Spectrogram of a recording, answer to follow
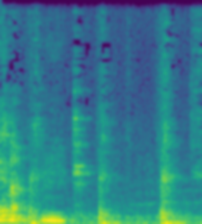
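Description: Two light metallic clinks of a steel plate against the kitchen counter, the first about a second in and the second just over half a second later.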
